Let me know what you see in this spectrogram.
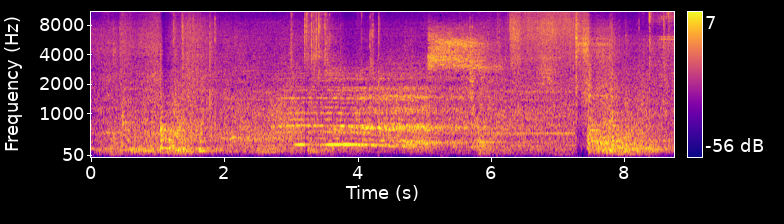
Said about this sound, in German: Rinder werden mit einem Bolzenschuss ins Gehirn betäubt. Der Schuss muss exakt an der richtigen Stelle, im richtigen Winkel erfolgen, so wie hier.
